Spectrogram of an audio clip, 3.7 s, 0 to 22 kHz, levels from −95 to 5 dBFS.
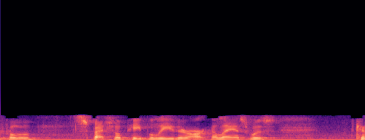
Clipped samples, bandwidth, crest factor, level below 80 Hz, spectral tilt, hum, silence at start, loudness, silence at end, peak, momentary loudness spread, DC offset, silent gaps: under 0.1%; 4 kHz; 18 dB; -30 dBFS; -10.5 dB/octave; none; 0 s; -18 LUFS; 0 s; 0 dBFS; 15 LU; under 0.1%; none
